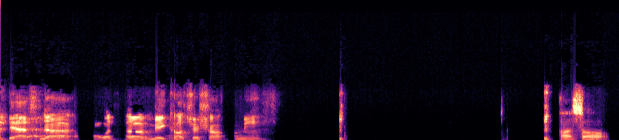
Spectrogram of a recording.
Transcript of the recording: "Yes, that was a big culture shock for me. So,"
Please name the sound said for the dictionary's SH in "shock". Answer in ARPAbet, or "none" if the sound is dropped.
SH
